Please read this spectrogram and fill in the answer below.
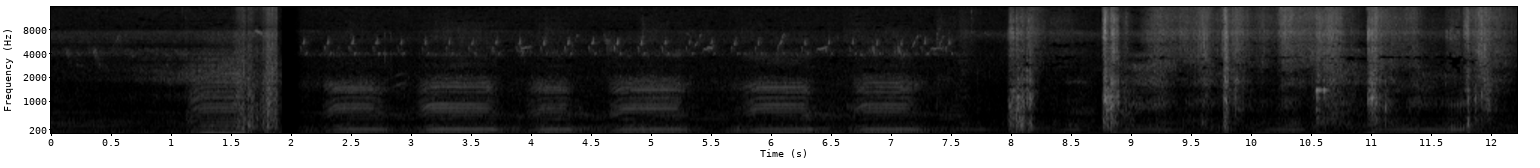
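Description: Faint outdoor sound: an animal gives a series of about six short, level-pitched low calls, with a fast high ticking trill over them. From about eight seconds in comes a run of sharp knocks, a hoe chopping into the dry ground.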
